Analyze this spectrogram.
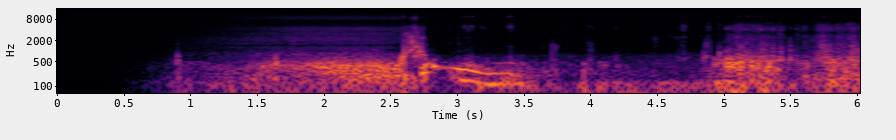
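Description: Surf churning over and around an underwater action camera: a loud, muffled rush of water with gurgling that starts about half a second in, and a short falling-pitched sound near the middle.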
